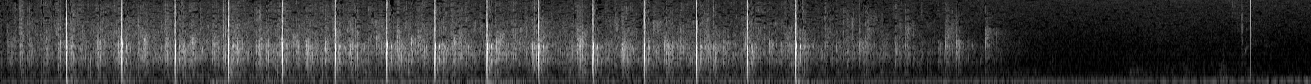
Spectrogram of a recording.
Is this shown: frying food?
no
